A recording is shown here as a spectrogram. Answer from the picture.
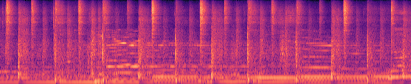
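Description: Live rock band playing an instrumental passage: a drum kit keeps a steady beat with kick and snare hits over electric bass notes and a Fender Telecaster electric guitar playing chords.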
